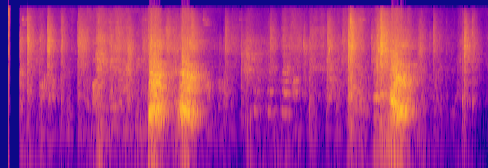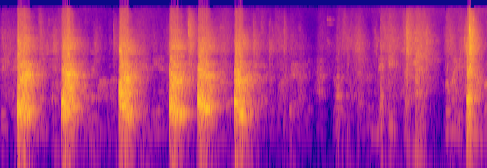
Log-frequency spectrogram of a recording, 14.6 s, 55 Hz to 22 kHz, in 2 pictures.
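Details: Young dog, about 12 months old, unhappy with someone sweeping and barking at the broom: loud, sharp barks in short bursts of one to three, scattered across the clip, with quieter indoor sounds and voices between them.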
